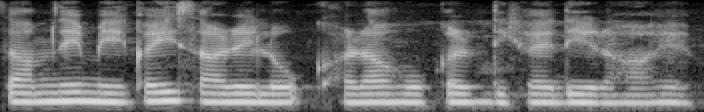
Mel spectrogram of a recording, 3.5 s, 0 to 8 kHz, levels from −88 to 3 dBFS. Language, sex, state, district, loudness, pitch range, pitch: Hindi, female, Arunachal Pradesh, Lower Dibang Valley, -15 LUFS, 175-190 Hz, 180 Hz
